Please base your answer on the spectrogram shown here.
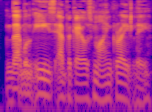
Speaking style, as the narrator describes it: Bayard said

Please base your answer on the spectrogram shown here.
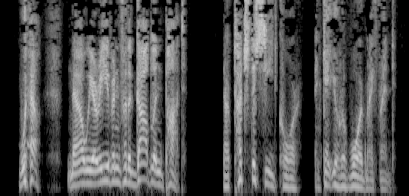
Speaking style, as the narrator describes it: the sprite said

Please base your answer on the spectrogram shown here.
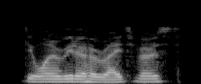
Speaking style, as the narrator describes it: Mel asked and laughed

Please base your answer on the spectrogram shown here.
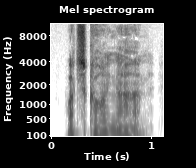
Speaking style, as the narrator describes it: she asked in a strengthless whisper

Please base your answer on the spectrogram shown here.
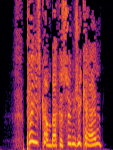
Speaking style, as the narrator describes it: screamed Denise

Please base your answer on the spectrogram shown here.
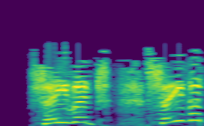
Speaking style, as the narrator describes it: I cried

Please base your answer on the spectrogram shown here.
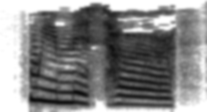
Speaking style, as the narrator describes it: said one of the faces, the voice a little familiar, but disped into a weird, ghostly, echoing moan

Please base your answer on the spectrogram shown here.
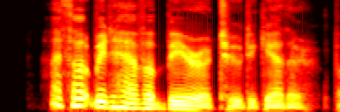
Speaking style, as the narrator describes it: Bobby said evenly

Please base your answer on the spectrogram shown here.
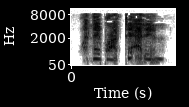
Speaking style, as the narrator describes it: she whispered to her knees

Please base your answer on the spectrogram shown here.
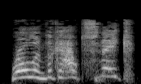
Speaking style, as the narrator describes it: Cuthbert screamed

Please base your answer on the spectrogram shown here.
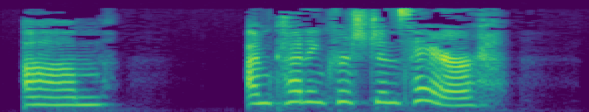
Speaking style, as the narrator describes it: I blurt out, embarrassed

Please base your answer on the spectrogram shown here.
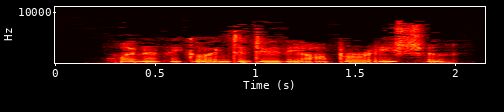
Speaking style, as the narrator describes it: asked a little sleepily

